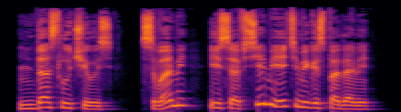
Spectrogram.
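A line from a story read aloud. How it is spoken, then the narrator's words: Dry. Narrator (Russian): сухо сказал Кофа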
